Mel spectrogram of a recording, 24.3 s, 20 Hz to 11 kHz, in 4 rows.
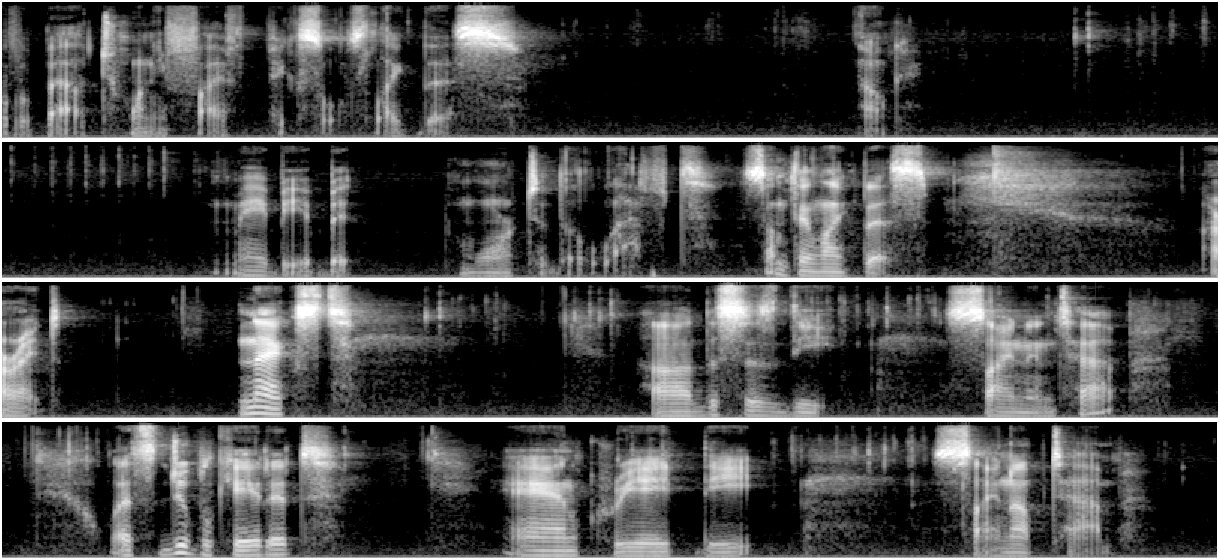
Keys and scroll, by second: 2.8 Down, 3.4 Up, 3.9 super+s, 6.1 Left, 14.6 super+g, 17.4 Return, 23.0 Return.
